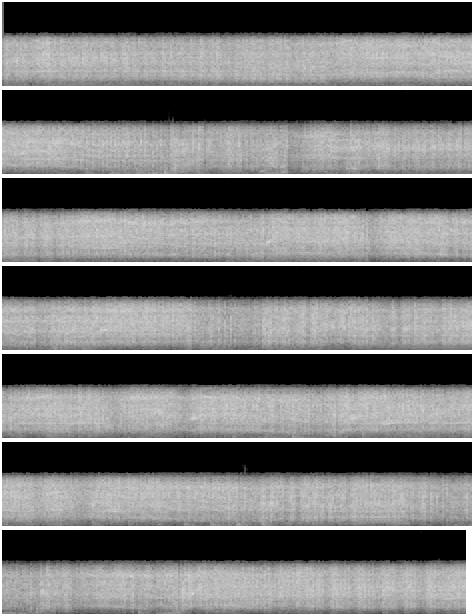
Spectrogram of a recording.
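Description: Electric rotary hammer with its bit driven into a chimney's old brick and mortar, chipping out deteriorated masonry. It runs steadily, with a few brief letups.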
